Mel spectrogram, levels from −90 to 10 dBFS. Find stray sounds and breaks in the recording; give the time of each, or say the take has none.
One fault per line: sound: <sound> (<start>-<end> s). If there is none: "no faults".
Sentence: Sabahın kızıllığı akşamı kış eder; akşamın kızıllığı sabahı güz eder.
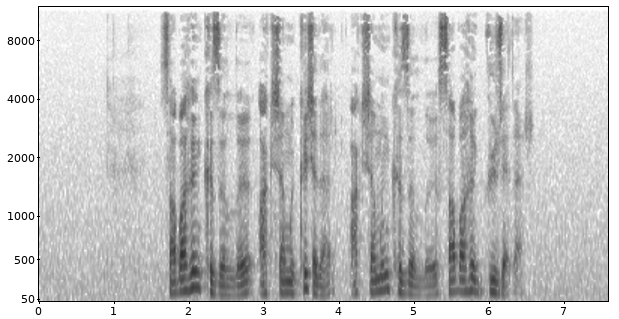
no faults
